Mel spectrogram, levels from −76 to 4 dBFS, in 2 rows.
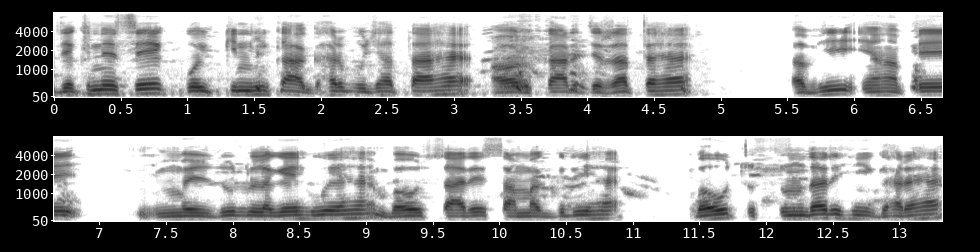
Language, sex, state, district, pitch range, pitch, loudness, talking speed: Hindi, male, Bihar, Samastipur, 115-135 Hz, 125 Hz, -17 LUFS, 120 wpm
